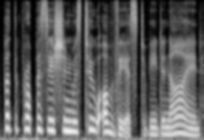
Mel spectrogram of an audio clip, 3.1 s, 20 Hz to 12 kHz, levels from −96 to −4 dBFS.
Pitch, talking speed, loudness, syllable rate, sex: 215 Hz, 175 wpm, -16 LUFS, 4.9 syllables/s, female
